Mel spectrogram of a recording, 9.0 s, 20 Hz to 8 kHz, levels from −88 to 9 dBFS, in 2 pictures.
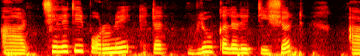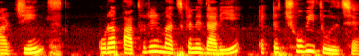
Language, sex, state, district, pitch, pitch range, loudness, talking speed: Bengali, female, West Bengal, Malda, 215 Hz, 185-255 Hz, -15 LUFS, 125 wpm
